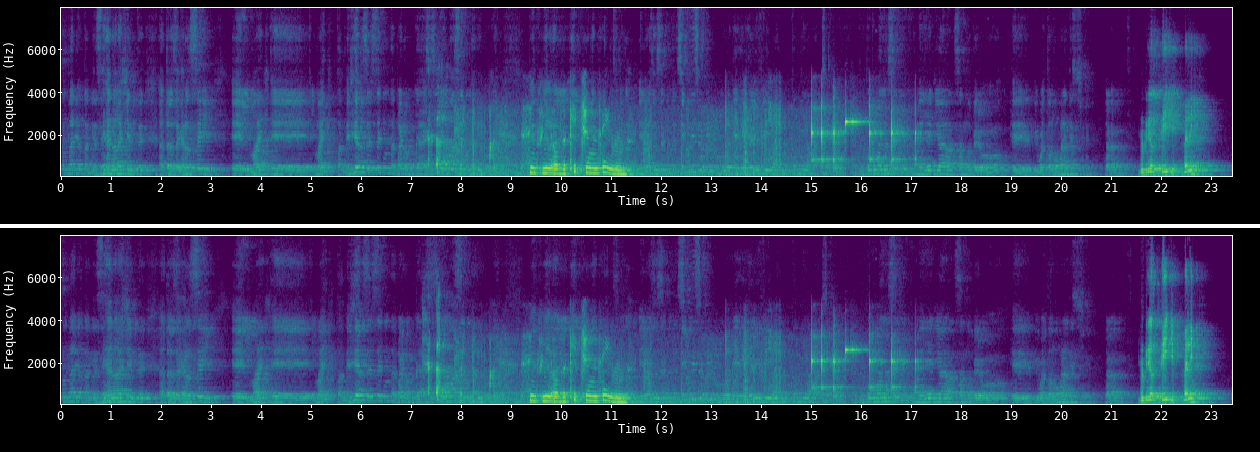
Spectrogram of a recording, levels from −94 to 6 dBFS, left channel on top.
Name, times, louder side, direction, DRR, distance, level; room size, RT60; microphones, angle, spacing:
voice 1, 0.0-15.4 15.9-20.6 20.9-21.3, equal, 35° left, 1 dB, 7.4 m, -37 dB
sound 1, 7.9-11.9 12.4-14.5 15.0-16.3 16.6-16.8 17.1-17.2, left 1 dB, 15° left, 0.9 m, -18 dB
voice 2, 21.5-22.7, right 2 dB, 80° right, 5 dB, 3.1 m, -20 dB
28.0 x 18.5 x 7.5 m, 1.2 s
head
